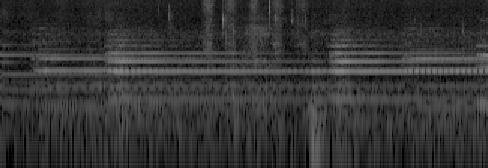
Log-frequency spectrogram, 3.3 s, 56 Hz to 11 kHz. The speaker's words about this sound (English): Why is my doorbell going off all the time? 8 o'clock at night. Why is your post arrive at this time?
